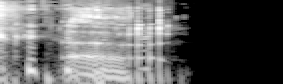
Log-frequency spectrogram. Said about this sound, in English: Good Lord. There are a lot of burps tonight, ladies and gentlemen.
